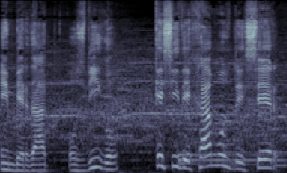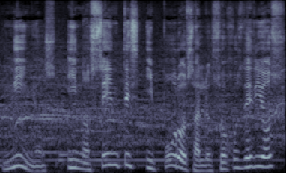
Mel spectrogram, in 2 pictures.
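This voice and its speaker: Predicador apocalíptico exaltado, voz alzada. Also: male voice, on the high side, very animated, takes it slowly, over music, voice pushed up. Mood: fervent, dire. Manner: imperative, vibrant, urgent oratory. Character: fervent apocalyptic revival preacher, imperious and menacing. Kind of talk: dramatized audiobook fire-and-brimstone sermon.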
